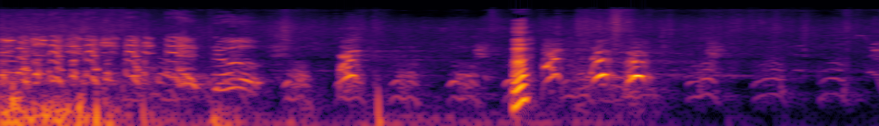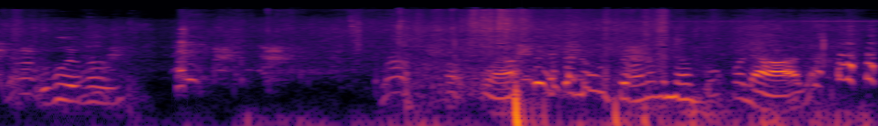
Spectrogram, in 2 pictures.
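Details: Village dogs out on a traditional wild boar hunt with dogs and spears give bursts of sharp, yelping barks in a loose volley, mixed with people talking and calling nearby in the open.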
